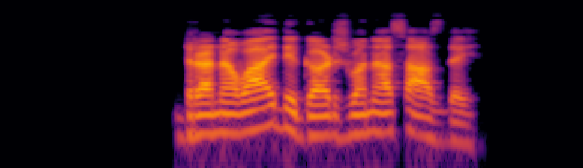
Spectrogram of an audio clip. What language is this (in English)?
Pashto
